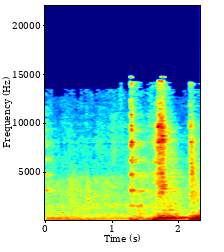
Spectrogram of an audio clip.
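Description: Malambo footwork: a few sharp boot strikes on the stage, falling mostly in the second half, over a guitar accompaniment holding steady notes.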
